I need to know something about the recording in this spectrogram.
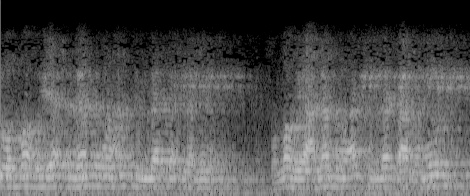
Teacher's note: ينطق العين همزة كالأعاجم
